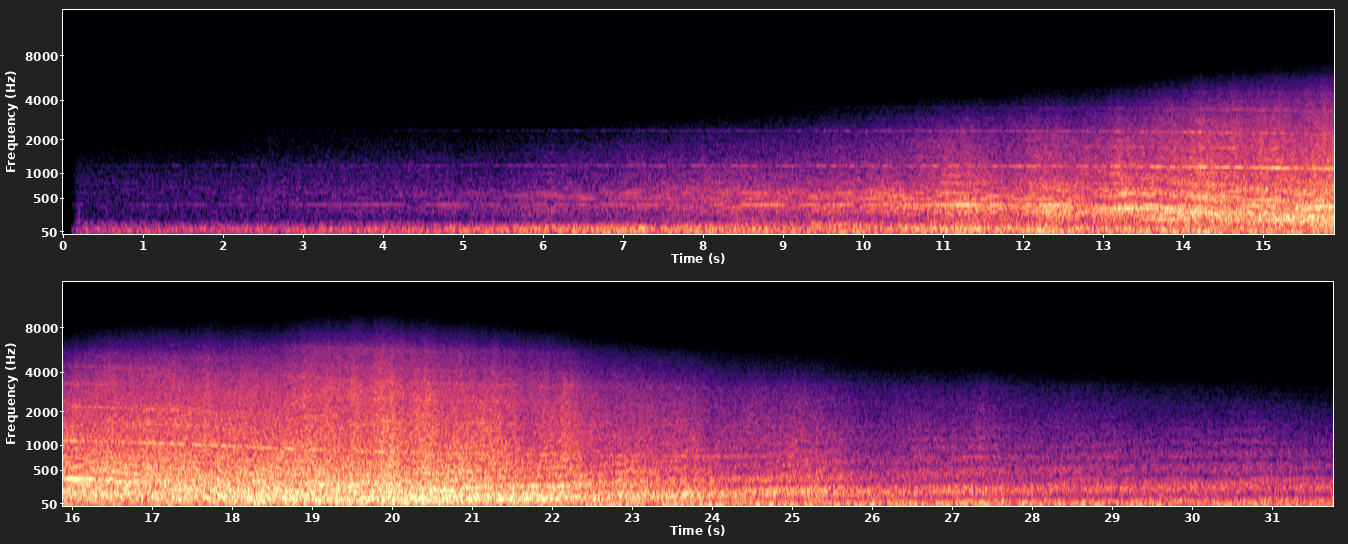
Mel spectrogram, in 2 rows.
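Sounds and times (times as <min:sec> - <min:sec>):
airliner flyby: 0:07.9 - 0:31.7.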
